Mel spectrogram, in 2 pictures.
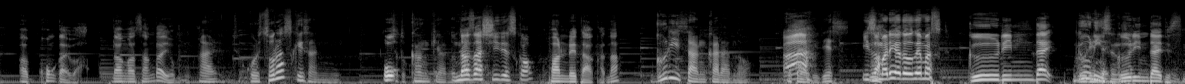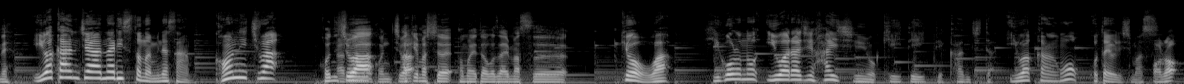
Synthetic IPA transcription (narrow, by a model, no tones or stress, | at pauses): akʰõ̞ŋkaiβa̰ | d̪ãŋɡasãŋɡajõ̞̰mɯ̟haikoɾeso̞ɾasɨ̥kesã̰ɲ̟ːi | t͡ʃot̪ːokãŋke̞ːaɾnnazaɕiːd̪e̞sɨ̥kaɸãnɾe̞t̪a̰ːkana | ɡɯ̟ɾʲisãŋkaɾa̰no̞̰ | at̪abʲid̪e̞sɨ̥imaɾʲiɡat̪oːɡozaimasɨ̥ | ɡ̥ɯ̟ːɾʲĩnd̪aiɡɯɾʲĩɡɯ̟ːɾʲĩnd̪aid̪e̞sɨne̞iβakãɲ̟d͡ʑaːnaɾʲisɨ̥t̪o̞no̞mʲinasã̰ŋkʰõ̞ɲ̟ːit͡ɕiβa | kõɲ̟ːt͡ɕiβaakemaɕi̥t̪eʔomaet̪o̞ːɡo̞zaimasɨ | kʲo̞ːβa | çiɡo̞ɾo̞no̞ʔiβaɾaʑihaiɕĩɰ̃o̞kʲiːt̪e̞it̪e̞kʰãɲ̟d͡ʑi̥t̪aiβakãɰ̃o̞ːt̪ajo̞ɾʲiɕimasɨ̥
